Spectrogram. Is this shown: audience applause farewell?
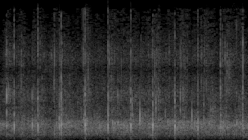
yes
